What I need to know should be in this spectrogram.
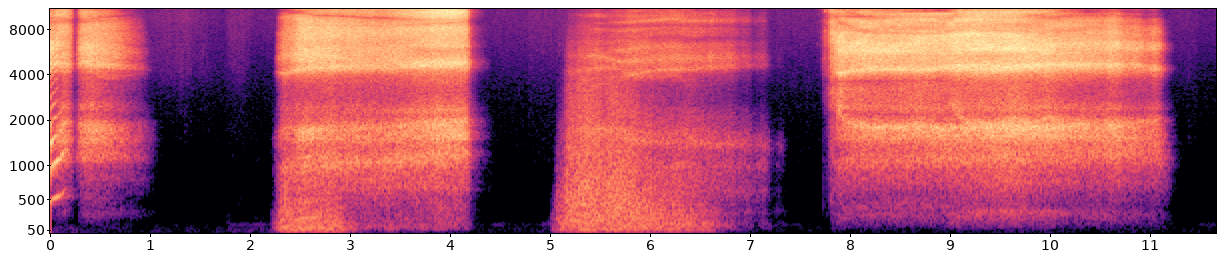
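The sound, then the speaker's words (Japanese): Soft breathy blowing into the ear, heard as four airy whooshes separated by silence. The first is short, and the last is the longest and steadiest. Each puff is gentle and hissing, with no voice. “どうだい？お耳を ふうふうってされるの。 心地よいだろ？”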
